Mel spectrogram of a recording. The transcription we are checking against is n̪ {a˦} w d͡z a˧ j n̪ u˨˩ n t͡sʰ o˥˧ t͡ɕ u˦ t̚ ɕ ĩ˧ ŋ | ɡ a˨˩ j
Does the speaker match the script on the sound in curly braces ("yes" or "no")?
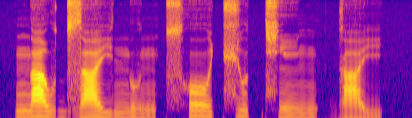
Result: yes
